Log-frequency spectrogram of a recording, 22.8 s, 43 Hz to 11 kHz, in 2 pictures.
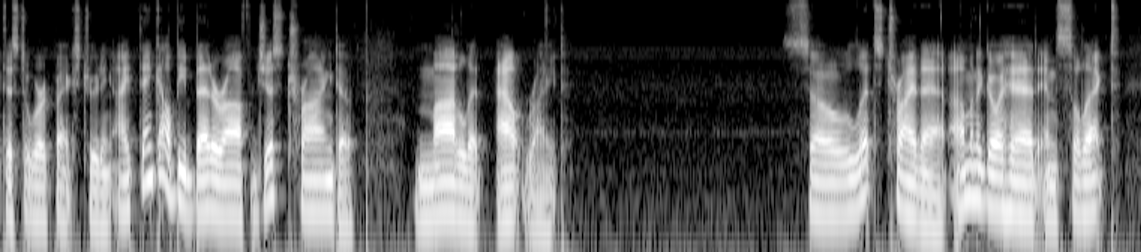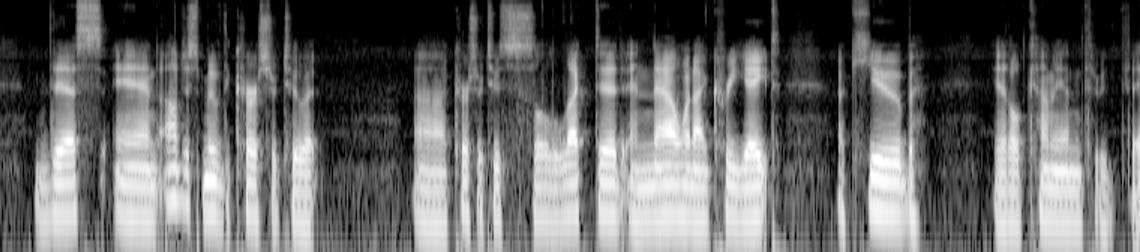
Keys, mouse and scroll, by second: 1.1 middle click, 3.2-4.3 scroll down 6, 4.9-5.5 scroll up 5, 5.5 Tab, 6.8 middle click, 9.7 Tab, 10.4 right click, 11.7 middle click, 13.6 shift+s, 16.3-16.9 scroll down 2, 16.9 a, 17.1 Tab, 17.8 middle click, 19.7 click, 20.9 middle click, 22.7 click.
